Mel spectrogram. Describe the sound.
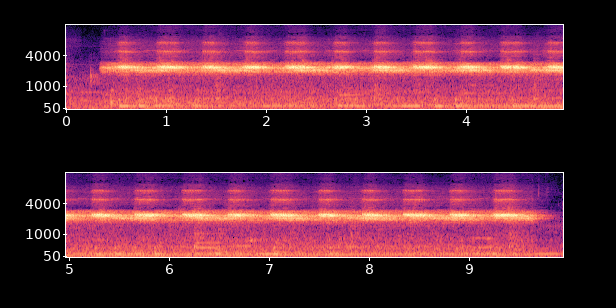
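Crickets chirp loudly in a steady, high-pitched pulsing trill, with many evenly spaced bursts repeating without pause and no voices.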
